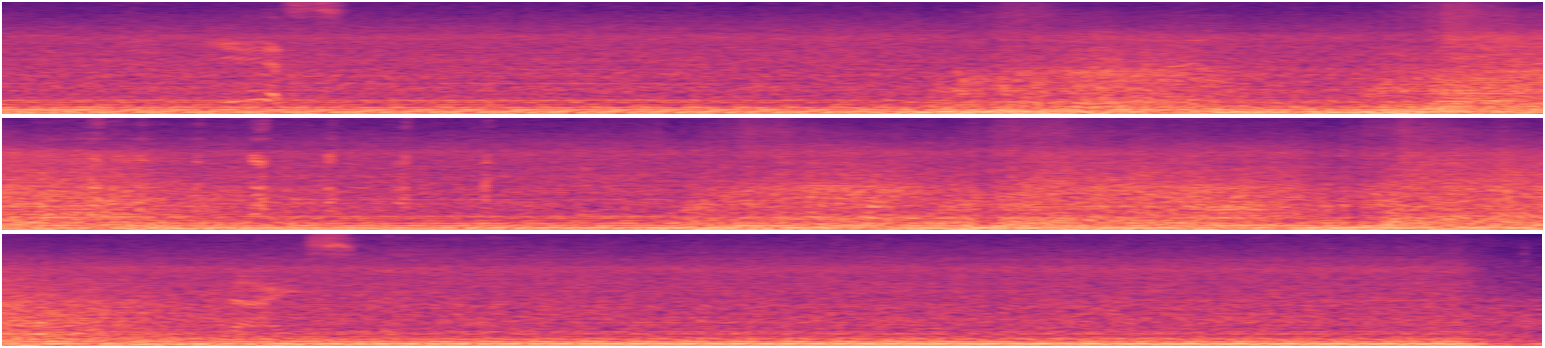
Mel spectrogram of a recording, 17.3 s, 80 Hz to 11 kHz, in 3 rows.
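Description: A Mercedes-AMG GT4 race car engine accelerating on a track, loud and close throughout with repeated rising surges of revving over a steady drone. A voice talks at points over the engine.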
